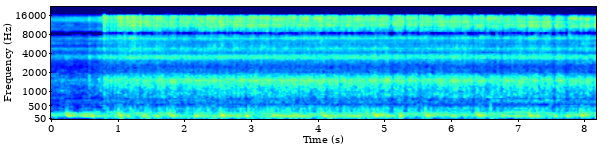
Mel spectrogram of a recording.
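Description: Dental implant surgical handpiece starting about a second in and running steadily at the implant site, with a hiss of irrigation spray and surgical suction.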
